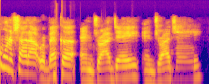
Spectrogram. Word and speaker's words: Andrade: I also want to shout out Rebecca Andrade. I think that's how they say it in Brazil, but it's spelled like Andrade, whatever.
